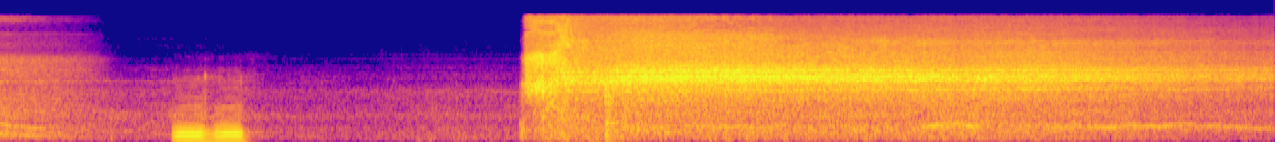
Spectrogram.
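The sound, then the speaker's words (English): A brief low voiced hum, a pause, then a strong steady rush of breathy air as a balloon is blown up, hissing loudly for about six seconds and easing slightly toward the end. “You take a balloon, you go... You blow it up.”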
